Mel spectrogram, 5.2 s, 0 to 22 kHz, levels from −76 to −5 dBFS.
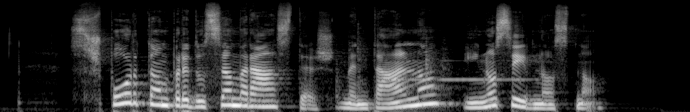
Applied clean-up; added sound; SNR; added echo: neural mask model RNNoise.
